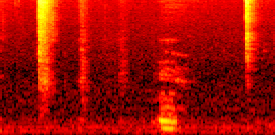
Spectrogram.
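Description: A person eating a bite of baked, spiced popcorn: a short crisp bite or crunch, then an appreciative "mm" about a second in, and a small mouth click near the end.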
